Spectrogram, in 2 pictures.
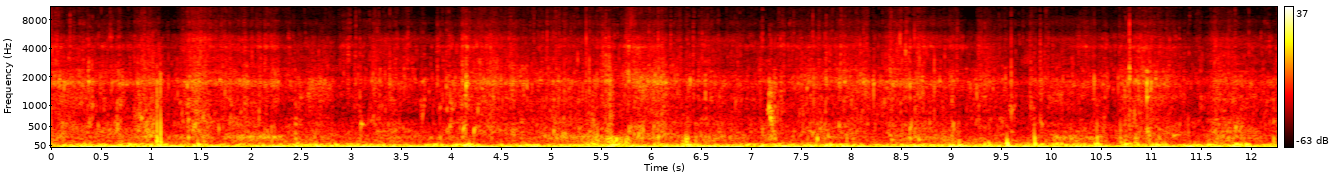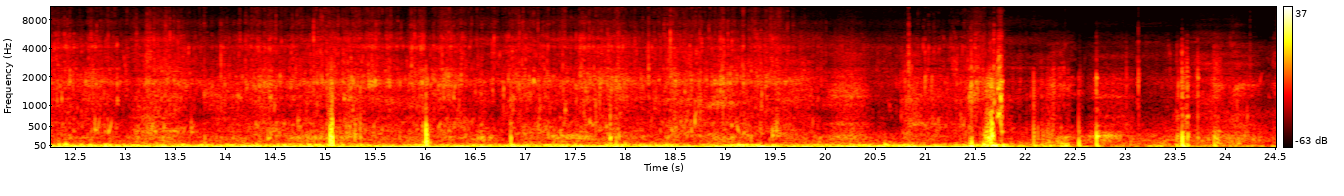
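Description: Seawater splashing and rushing around a waterproof camera held at the surface while surfing, with a heavy rumble of water and wind on the microphone and many small splashes. It turns quieter about two seconds before the end.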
